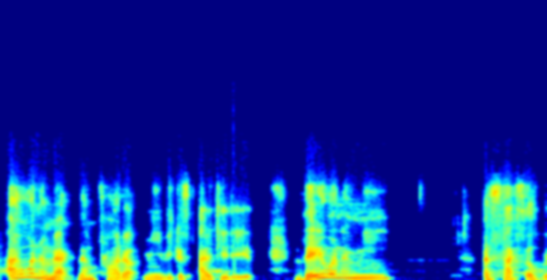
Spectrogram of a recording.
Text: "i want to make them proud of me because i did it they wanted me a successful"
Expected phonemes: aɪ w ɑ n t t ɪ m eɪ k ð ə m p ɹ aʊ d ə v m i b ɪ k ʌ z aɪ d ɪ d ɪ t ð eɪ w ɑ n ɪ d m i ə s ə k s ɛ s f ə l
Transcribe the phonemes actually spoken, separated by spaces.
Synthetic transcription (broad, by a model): aɪ w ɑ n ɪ m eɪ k ð ə m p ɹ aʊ d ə p m i b ɪ k ʌ z aɪ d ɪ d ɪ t ð eɪ w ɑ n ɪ m i ə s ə k s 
